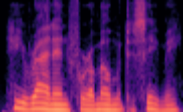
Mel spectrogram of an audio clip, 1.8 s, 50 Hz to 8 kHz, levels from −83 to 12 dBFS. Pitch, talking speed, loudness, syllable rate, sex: 140 Hz, 295 wpm, -15 LUFS, 5.8 syllables/s, male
